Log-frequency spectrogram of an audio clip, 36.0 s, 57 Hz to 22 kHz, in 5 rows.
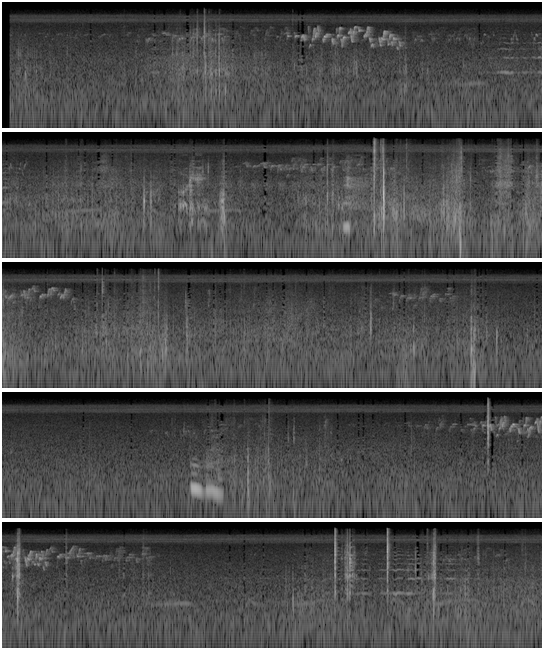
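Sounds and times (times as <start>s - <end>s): steady high hiss: 0.2s - 36.0s
high-pitched insect hiss: 33.3s - 35.6s.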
